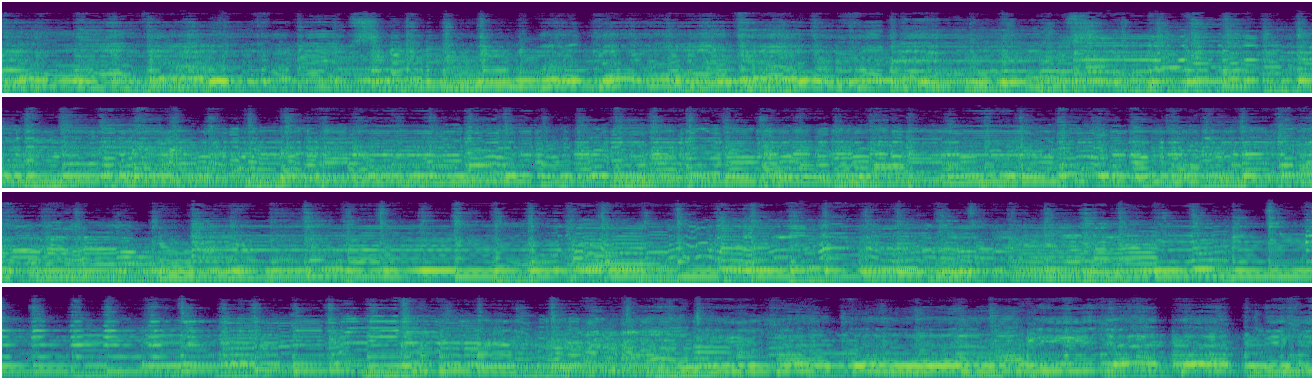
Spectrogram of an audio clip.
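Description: Cretan folk ensemble playing an instrumental passage: a violin carries the melody over two laouta and a guitar, strummed as bass, keeping a steady rhythmic accompaniment.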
